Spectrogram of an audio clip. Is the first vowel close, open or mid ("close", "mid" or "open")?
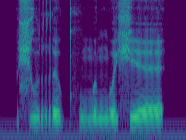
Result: close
